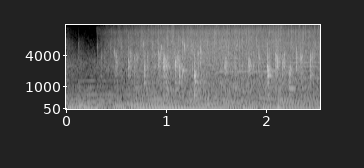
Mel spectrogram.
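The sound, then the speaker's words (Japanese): Steady crackling sizzle of food deep-frying in hot oil in a home kitchen, a dense hiss with scattered pops and bubbling, fairly loud, with a low background hum and no talking. “それじゃ俺はどんどん上げていくから、師匠はそこのテーブルにお皿を並べて油取り用の和紙を敷いといてもらえる？”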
